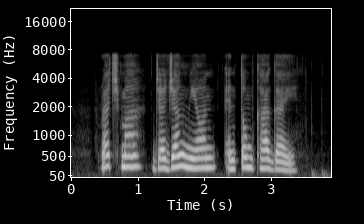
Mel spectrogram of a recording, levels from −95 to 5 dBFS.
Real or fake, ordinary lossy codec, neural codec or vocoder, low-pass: fake; none; vocoder, 44.1 kHz, 128 mel bands every 512 samples, BigVGAN v2; 7.2 kHz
